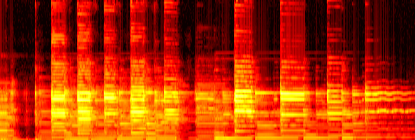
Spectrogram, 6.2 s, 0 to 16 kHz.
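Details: Marshall JCM2000 DSL50 tube guitar amp after the faulty noisy tubes were replaced, post-service sample: clean, full notes with no hum, crackle or dropouts. The amp sounds healthy.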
